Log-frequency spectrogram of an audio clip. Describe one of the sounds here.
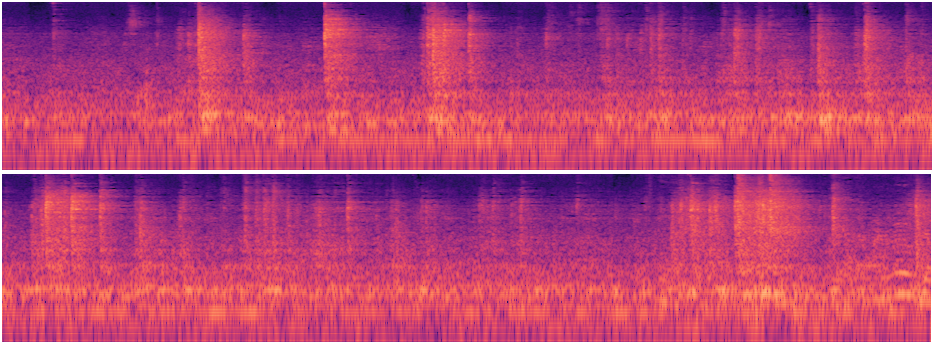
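A screwdriver clicks as it turns a screw.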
